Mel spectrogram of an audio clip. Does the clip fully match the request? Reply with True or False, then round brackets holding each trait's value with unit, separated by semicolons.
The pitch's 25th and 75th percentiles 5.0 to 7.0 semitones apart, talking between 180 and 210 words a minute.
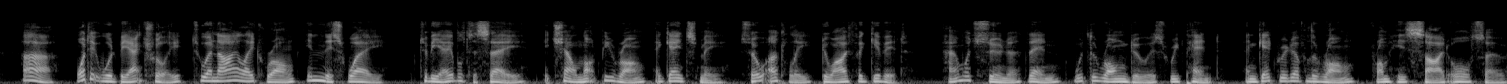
True (5.5 semitones; 190 wpm)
